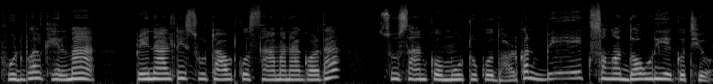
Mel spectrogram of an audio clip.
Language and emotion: Nepali, fearful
